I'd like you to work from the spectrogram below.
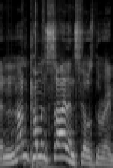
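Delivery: ordinary delivery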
